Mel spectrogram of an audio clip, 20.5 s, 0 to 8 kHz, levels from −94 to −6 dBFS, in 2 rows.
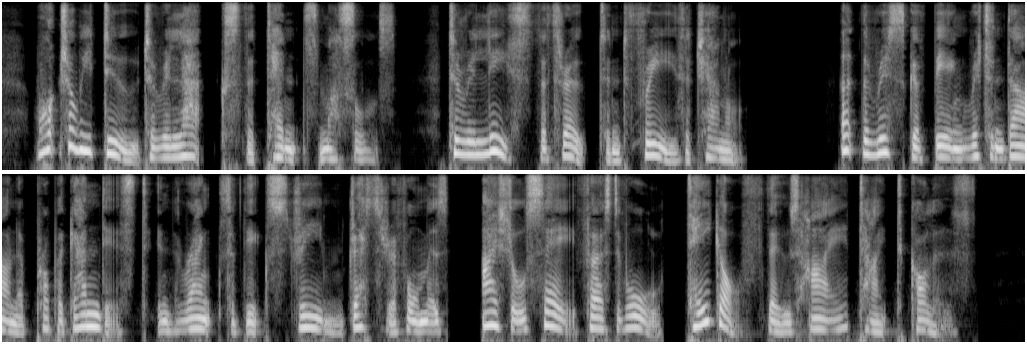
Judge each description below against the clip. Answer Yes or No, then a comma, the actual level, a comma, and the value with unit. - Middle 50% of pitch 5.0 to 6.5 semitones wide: Yes, wide, 5.6 semitones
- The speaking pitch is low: No, medium, 150 Hz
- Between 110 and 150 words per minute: Yes, slow, 135 wpm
